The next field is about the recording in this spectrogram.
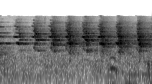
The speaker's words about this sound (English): But I was going into areas last year and could not make turkeys gobble. They just wouldn't gobble that particular morning. And then I'd crank out that old box call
